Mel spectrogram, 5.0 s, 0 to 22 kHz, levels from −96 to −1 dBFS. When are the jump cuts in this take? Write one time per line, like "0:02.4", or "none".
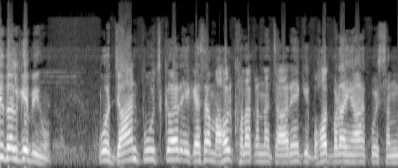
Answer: none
